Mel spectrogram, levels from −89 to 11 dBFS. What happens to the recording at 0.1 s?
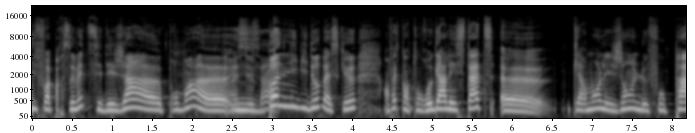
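Nothing goes wrong at 0.1 s; the speech is intact at that moment, with no dropout, click, distortion or other fault.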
